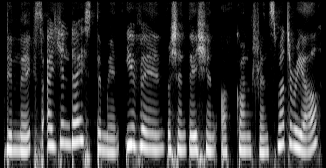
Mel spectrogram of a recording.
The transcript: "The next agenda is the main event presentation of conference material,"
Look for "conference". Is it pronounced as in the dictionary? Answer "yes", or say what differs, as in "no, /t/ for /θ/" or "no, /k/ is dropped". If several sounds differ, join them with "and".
yes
